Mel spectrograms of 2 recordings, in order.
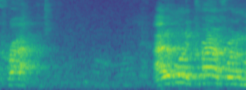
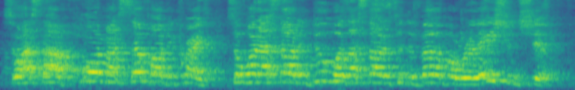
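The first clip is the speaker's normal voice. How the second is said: higher, louder testimony preaching; full-force preaching; 6 semitones higher, 3 dB louder than usual. Acted. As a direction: preach it out to the congregation.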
